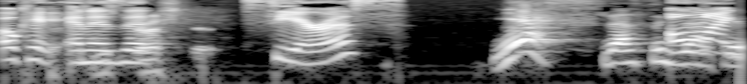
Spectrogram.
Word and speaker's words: Ciares: wrong but like right okay and is it sieras yes that's ex oh my gosh okay javanka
